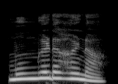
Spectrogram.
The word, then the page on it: ಮುಂಗಡಹಣ: Kannada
